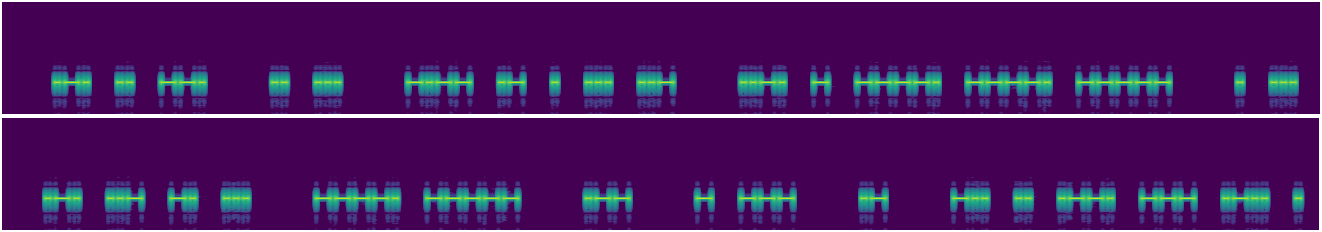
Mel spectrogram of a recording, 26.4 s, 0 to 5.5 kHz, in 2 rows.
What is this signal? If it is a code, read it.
Morse code, heard as a keyed tone, about 25 wpm, spaced as for 18 wpm, 600 Hz. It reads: RIG IS YAESU FT990 ES RUNS 90 W TO A DIPOLE
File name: QSO304 18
